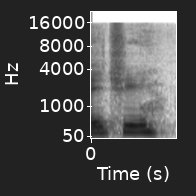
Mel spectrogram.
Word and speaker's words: Gaethje: Yeah, Gaethje.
